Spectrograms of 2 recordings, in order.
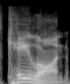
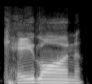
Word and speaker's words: Kalon: It's Kalon Black, by the way. Sorry if I I said his name wrong. Kalon Black is the is how you pronounce his first name.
